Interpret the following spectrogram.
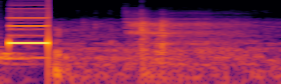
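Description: A short, loud, steady electronic test-tone beep, the kind that goes with TV colour bars, lasting about a third of a second.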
